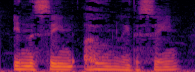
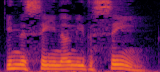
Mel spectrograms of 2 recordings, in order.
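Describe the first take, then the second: First: "only" lifted, "scene" dropping away; stress on only. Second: "scene" carries the weight, "only" stays light; stress on scene. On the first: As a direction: lean on the word "only" and let "scene" fall. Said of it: "Did he emphasize only in the way that I just did?". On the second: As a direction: land firmly on the word "scene". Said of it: "Or wasn't that really the important word?". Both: Shown as a demonstration.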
